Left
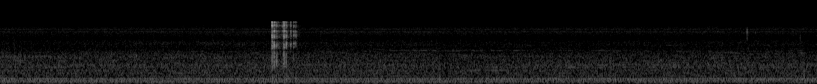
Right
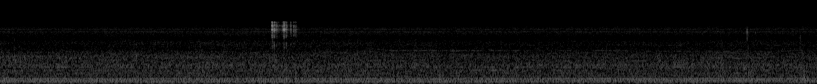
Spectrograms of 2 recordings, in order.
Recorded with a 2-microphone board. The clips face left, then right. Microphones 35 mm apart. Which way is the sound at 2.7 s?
60° left (ahead or behind).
